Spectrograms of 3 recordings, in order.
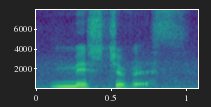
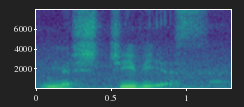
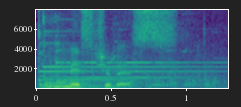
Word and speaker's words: mischievous: This word is technically officially pronounced mischievous. Mischievous. But I and a lot of people I know and everyone most people I see online on YouTube, on the news, on TV shows, they say mischievous.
